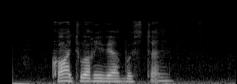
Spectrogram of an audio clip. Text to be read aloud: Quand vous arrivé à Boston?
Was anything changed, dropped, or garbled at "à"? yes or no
no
